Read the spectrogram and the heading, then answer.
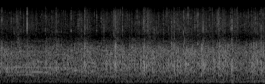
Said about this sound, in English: Hey, we got a team leaving to Mexico in a couple weeks. Can we give them a big just round of applause?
